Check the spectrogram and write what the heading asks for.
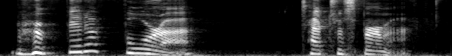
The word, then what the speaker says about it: Rhaphidophora Tetrasperma: I was like, how do you pronounce that? And it tells me Rhaphidophora Tetrasperma.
